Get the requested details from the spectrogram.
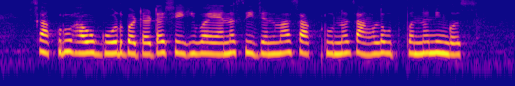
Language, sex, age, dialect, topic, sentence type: Marathi, female, 60-100, Northern Konkan, agriculture, statement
